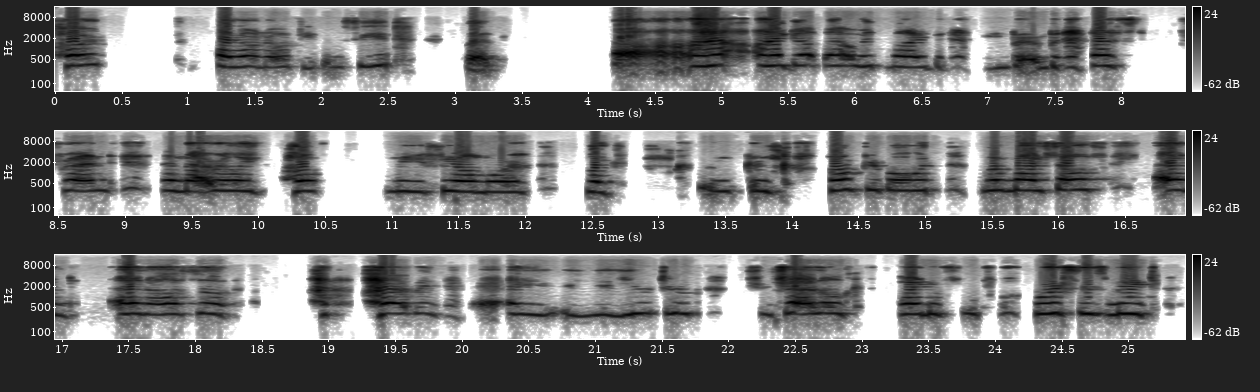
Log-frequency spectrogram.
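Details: Adult woman with cerebral palsy who describes herself as spastic, speaking in a real, unacted podcast interview: dysarthria (cerebral palsy).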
